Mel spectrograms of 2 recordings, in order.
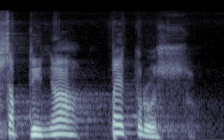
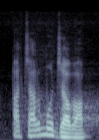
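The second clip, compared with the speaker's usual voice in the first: usual speaking voice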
